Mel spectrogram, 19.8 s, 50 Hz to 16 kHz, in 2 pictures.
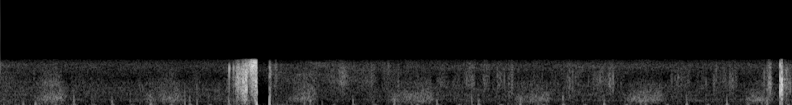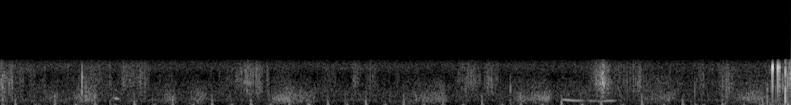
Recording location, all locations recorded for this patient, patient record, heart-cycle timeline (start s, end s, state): pulmonary valve (PV)
aortic valve (AV)+pulmonary valve (PV)+tricuspid valve (TV)+mitral valve (MV)
#Age: Child
#Sex: Female
#Height: 80.0 cm
#Weight: 10.7 kg
#Pregnancy status: False
#Murmur: Absent
#Murmur locations: nan
#Most audible location: nan
#Systolic murmur timing: nan
#Systolic murmur shape: nan
#Systolic murmur grading: nan
#Systolic murmur pitch: nan
#Systolic murmur quality: nan
#Diastolic murmur timing: nan
#Diastolic murmur shape: nan
#Diastolic murmur grading: nan
#Diastolic murmur pitch: nan
#Diastolic murmur quality: nan
#Outcome: Abnormal
#Campaign: 2015 screening campaign
0.00	10.56	unannotated
10.56	10.68	S2
10.68	10.80	diastole
10.80	10.94	S1
10.94	11.04	systole
11.04	11.16	S2
11.16	11.32	diastole
11.32	11.44	S1
11.44	11.56	systole
11.56	11.66	S2
11.66	11.82	diastole
11.82	11.90	S1
11.90	12.02	systole
12.02	12.14	S2
12.14	12.28	diastole
12.28	12.42	S1
12.42	12.52	systole
12.52	12.62	S2
12.62	12.78	diastole
12.78	12.86	S1
12.86	13.00	systole
13.00	13.12	S2
13.12	13.26	diastole
13.26	13.36	S1
13.36	13.44	systole
13.44	13.58	S2
13.58	13.70	diastole
13.70	13.86	S1
13.86	14.00	systole
14.00	14.08	S2
14.08	14.22	diastole
14.22	14.30	S1
14.30	14.44	systole
14.44	14.54	S2
14.54	14.70	diastole
14.70	14.78	S1
14.78	14.90	systole
14.90	15.02	S2
15.02	15.14	diastole
15.14	15.28	S1
15.28	15.40	systole
15.40	15.50	S2
15.50	15.64	diastole
15.64	15.74	S1
15.74	15.90	systole
15.90	16.00	S2
16.00	16.16	diastole
16.16	16.28	S1
16.28	16.38	systole
16.38	16.48	S2
16.48	16.62	diastole
16.62	16.74	S1
16.74	16.89	systole
16.89	16.97	S2
16.97	17.13	diastole
17.13	19.79	unannotated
